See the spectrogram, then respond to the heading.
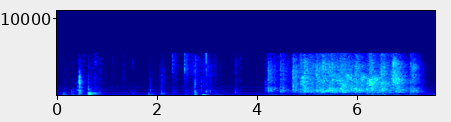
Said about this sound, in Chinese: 我很少在掌声里面上来的，谢谢你们的 warm welcome。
